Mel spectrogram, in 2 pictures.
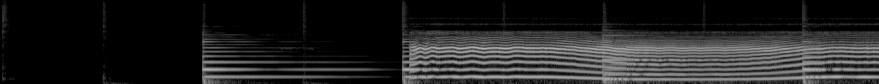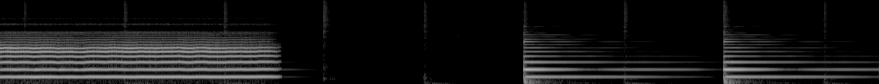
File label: Mpc buzz, trumpet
